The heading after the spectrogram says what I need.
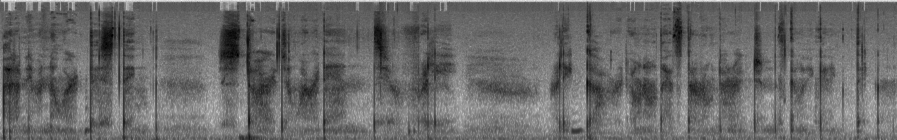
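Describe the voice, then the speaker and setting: A woman voicing a spooky, gently teasing witch in a soft-spoken ASMR role-play, murmuring in a breathy whisper. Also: natural voice, low-quality recording. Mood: fussing, muttering. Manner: murmuring, unhurried, muttering to herself. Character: spooky Halloween witch, softly curious, gently teasing, apologetic.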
